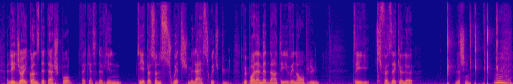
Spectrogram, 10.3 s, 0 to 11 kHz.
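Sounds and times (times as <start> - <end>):
speech: 0.1 - 8.4, 9.1 - 10.2
finger snap: 8.9 - 10.1.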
